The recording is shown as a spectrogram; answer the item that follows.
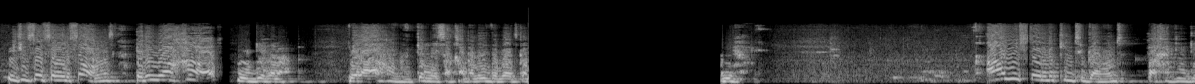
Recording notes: Apologies for the sound quality today, we have trouble recording.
